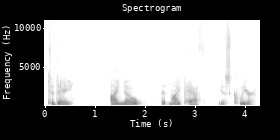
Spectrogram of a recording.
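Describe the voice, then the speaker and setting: A man leading a guided meditation in a soothing, measured way, with calm phrasing and gentle affirmations. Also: sits low, husky.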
